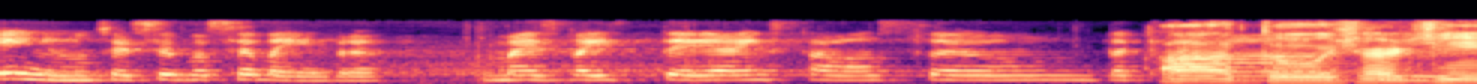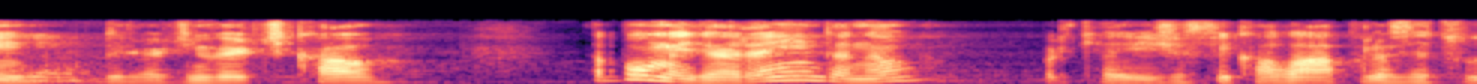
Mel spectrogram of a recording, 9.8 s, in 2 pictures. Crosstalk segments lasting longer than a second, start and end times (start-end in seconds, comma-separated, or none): 3.8-5.1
